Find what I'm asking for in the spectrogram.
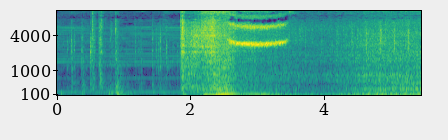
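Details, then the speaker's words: V8 after new spark plugs (old ones cracked, corroded, one with no gap; was running on about 6 of 8 cylinders) and idle turned down, first start since yesterday: quiet ticking, fires at once with brief squeal, then steady even idle. "You can hear the motor is running beautifully. I just put in new spark plugs. You can hear she's running beautifully."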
